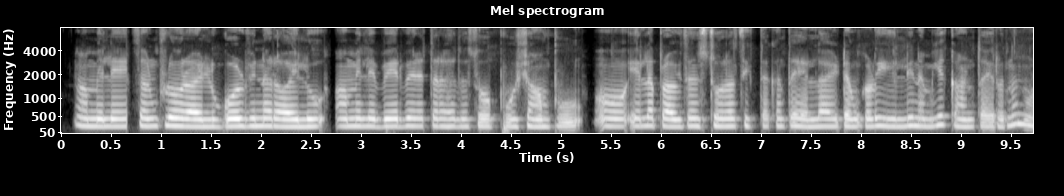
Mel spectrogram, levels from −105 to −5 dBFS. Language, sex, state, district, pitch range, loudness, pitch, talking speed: Kannada, female, Karnataka, Dharwad, 205-220 Hz, -17 LUFS, 210 Hz, 150 wpm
